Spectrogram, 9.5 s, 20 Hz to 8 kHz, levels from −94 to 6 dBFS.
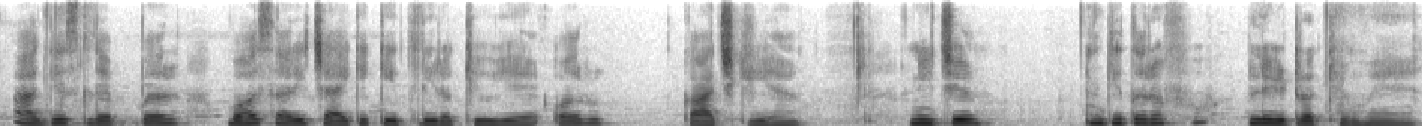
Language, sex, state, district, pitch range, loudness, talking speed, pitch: Hindi, female, Uttar Pradesh, Lalitpur, 205-240 Hz, -18 LUFS, 140 wpm, 225 Hz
